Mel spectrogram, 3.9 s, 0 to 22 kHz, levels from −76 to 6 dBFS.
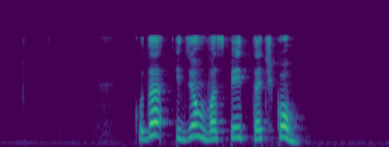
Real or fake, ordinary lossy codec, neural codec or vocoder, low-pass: real; none; none; none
